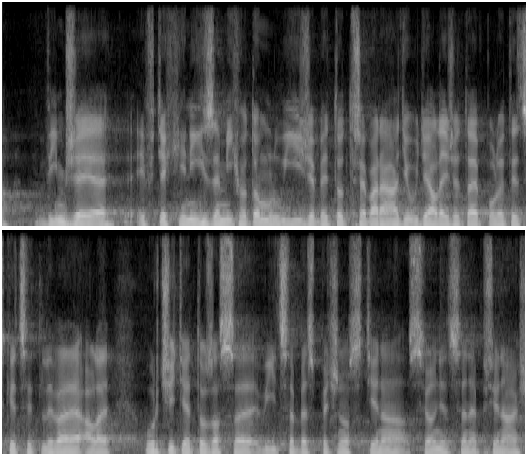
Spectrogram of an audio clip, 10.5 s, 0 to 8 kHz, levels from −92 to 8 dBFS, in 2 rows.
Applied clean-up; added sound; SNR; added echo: none; none; none; none.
